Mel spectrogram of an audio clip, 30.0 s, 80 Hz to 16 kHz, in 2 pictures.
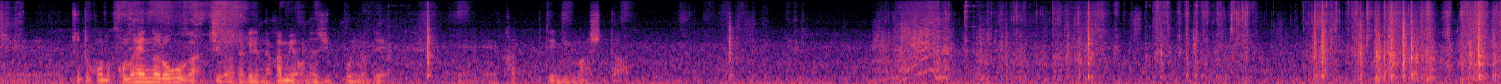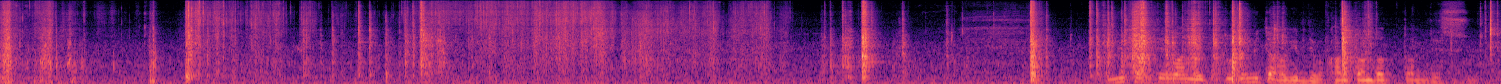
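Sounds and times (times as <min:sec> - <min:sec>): packaging rustling: 0:08.9 - 0:23.0
metal parts clinking and scraping: 0:09.4 - 0:15.9, 0:16.8 - 0:23.8, 0:25.9 - 0:28.8.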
